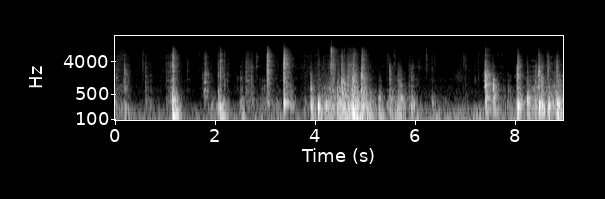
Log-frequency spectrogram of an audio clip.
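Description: Handling noise from a full-face helmet with attached hoses as it is lifted out of a hard-shell case and set down on a wooden table: a string of clicks, knocks and rustles, with louder knocks near the end.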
